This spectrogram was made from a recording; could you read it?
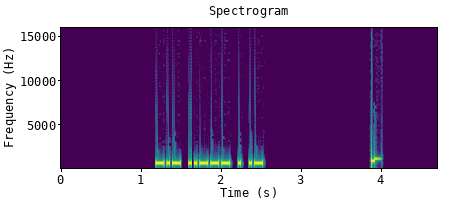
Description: Morse code, heard as a keyed tone, about 34 wpm, 700 Hz. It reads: K2EA
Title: USA Call Signs - 4 Characters - 2x Character Spacing - 35wpm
